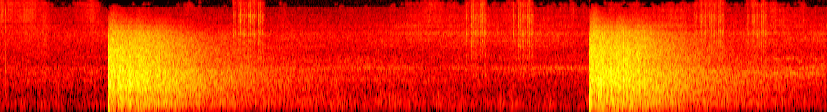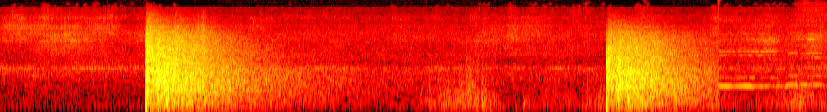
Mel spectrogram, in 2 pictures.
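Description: Ceremonial artillery gun salute: four loud reports about four to five seconds apart, each starting sharply and dying away over two or three seconds, with a fainter thump between the third and fourth.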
